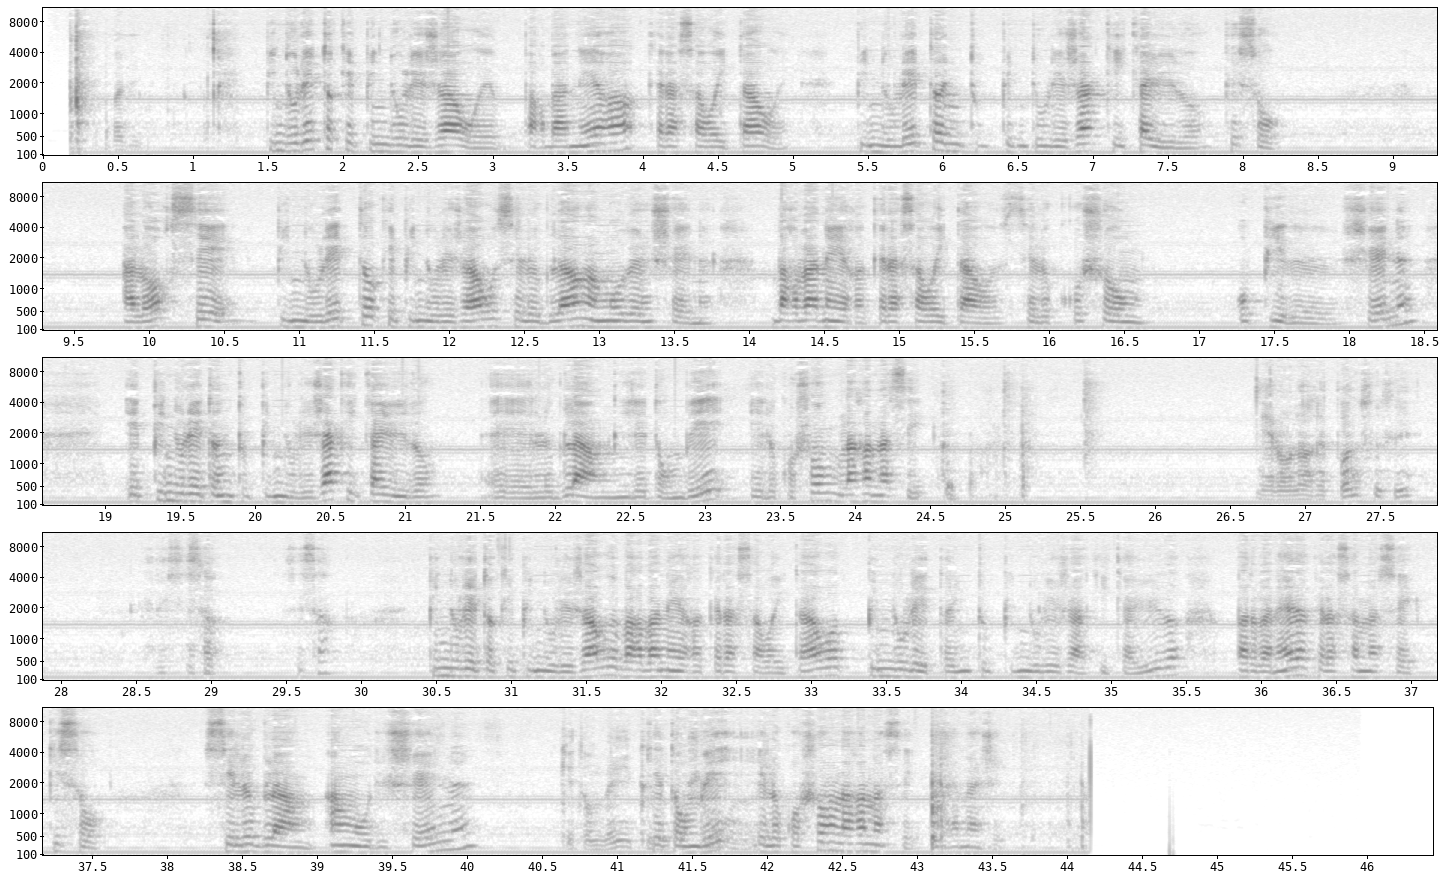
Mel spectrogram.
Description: Devinette sur le gland et le cochon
